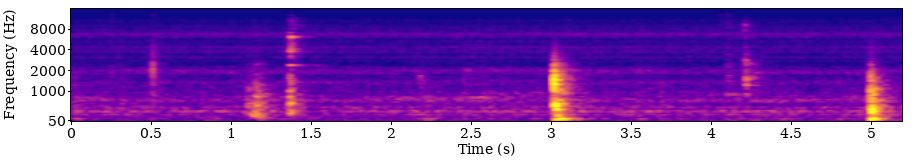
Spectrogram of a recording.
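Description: A gas stove igniter clicks several times at uneven intervals as a burner is lit to prepare for deep-frying, sharp, with a few fainter ticks between the louder snaps over a quiet background and no talking; the range hood is off.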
